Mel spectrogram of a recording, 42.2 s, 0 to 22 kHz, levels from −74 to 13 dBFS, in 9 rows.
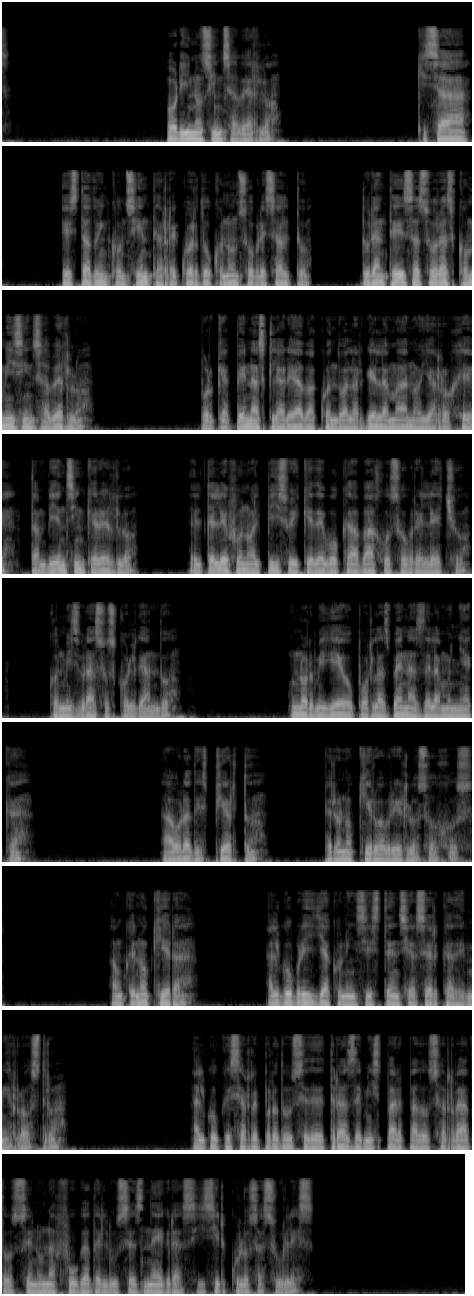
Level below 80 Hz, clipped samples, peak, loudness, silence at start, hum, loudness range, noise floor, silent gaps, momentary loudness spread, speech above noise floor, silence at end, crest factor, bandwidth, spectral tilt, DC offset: -30 dBFS; under 0.1%; -6 dBFS; -22 LUFS; 0 s; none; 5 LU; -57 dBFS; none; 9 LU; 36 dB; 1.5 s; 16 dB; 10.5 kHz; -5 dB/octave; under 0.1%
